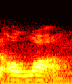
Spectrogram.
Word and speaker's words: Allah: By the way, it's Quran, Hajj, and Allah.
